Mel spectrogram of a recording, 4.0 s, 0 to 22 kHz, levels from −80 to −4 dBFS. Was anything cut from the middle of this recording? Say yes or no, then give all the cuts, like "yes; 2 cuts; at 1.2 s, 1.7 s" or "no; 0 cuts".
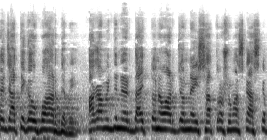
yes; 1 cut; at 1.2 s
